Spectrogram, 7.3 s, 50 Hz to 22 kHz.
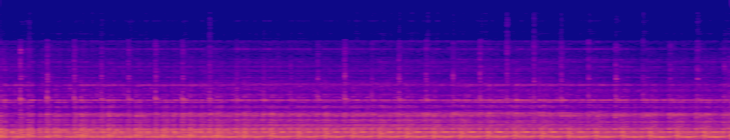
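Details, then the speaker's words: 1970s Kennedy Model 60 power hacksaw cutting a half-inch brass round bar: loud, steady metallic clatter at nearly four strokes a second, even and unbroken. It cuts smoothly, with auto cutoff at the end, so it is running fine. "that's quite loud as you can hear but c-suite going through the brass quite nicely"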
